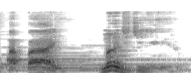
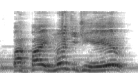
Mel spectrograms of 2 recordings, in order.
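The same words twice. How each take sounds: First: It is read in a soft, tender tone. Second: It is read in an angry, shouting tone.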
